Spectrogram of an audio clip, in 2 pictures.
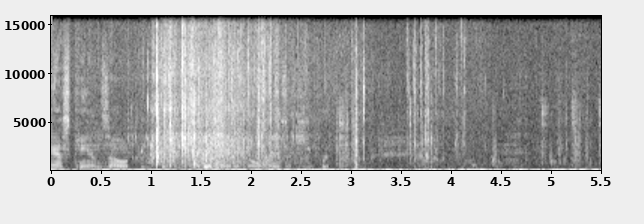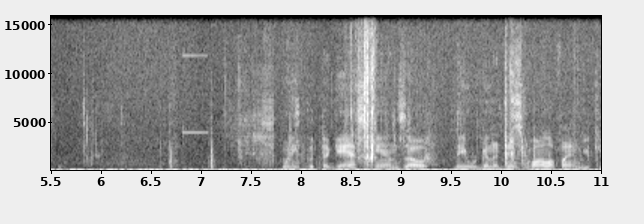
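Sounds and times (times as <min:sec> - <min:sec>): clicks and knocks of fish handling: 0:01.0 - 0:04.2.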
